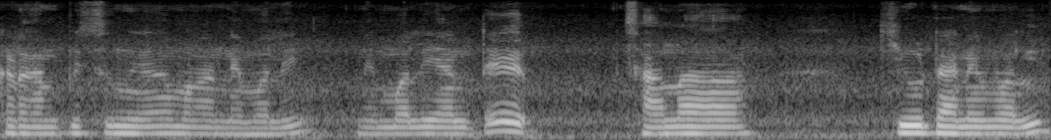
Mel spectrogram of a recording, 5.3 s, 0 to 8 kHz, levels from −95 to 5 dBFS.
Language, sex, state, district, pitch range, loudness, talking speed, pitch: Telugu, male, Andhra Pradesh, Chittoor, 135-150 Hz, -24 LUFS, 125 wpm, 145 Hz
